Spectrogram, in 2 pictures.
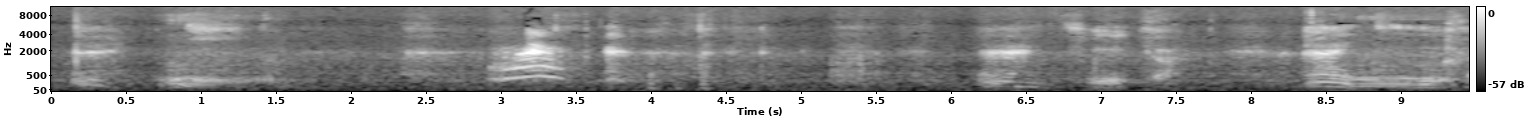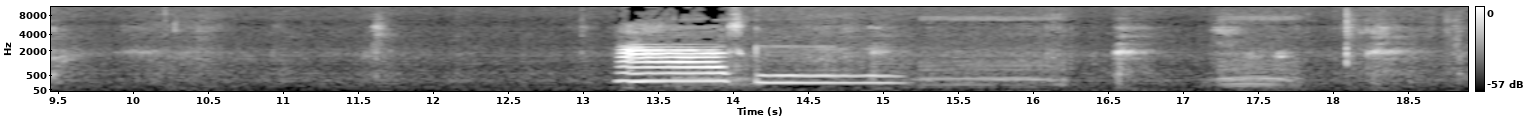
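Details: Albino pet cat said to "talk", indoors with another cat and two family dogs; scattered bending meows among people chatting, plus a sustained steady tone midway.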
